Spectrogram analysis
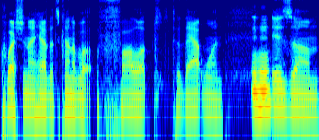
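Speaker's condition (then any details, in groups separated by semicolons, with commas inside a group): No condition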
